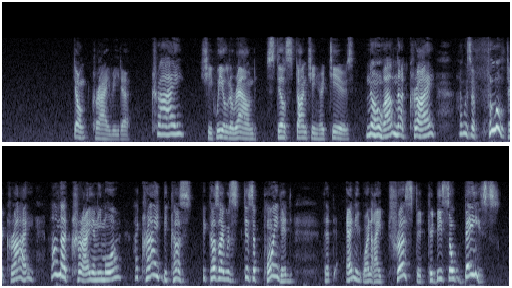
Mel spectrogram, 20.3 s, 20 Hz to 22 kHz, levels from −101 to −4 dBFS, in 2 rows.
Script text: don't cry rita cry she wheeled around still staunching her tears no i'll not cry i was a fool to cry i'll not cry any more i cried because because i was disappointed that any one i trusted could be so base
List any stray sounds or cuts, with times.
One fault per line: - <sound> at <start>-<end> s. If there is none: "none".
none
